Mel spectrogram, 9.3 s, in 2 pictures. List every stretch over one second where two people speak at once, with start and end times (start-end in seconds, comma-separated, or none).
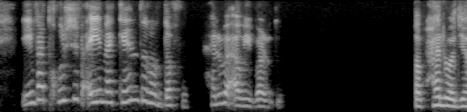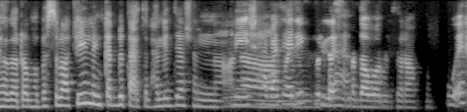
6.9-8.2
